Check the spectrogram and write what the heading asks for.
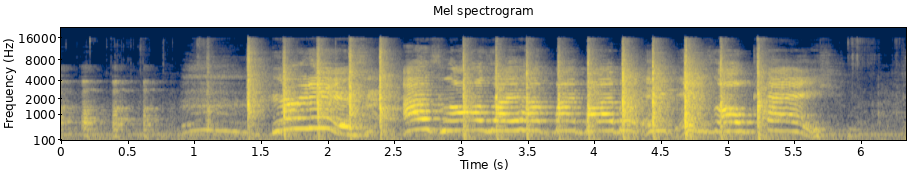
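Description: A woman's voice singing a tune in long held notes, with hand claps keeping time at about three a second. The claps start about a second and a half in and stop shortly before the end.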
